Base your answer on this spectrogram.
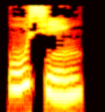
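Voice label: "无形", Mandarin Chinese; chinese flashcards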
